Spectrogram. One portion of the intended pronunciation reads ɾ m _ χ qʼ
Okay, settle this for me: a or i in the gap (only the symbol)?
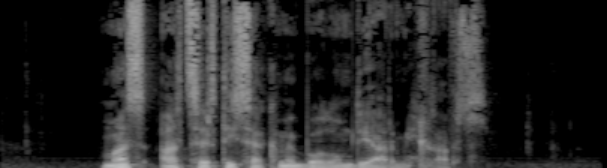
i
